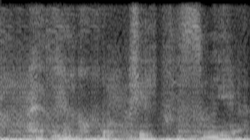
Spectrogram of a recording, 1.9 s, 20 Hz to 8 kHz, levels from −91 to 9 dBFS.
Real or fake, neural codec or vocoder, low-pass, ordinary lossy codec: fake; codec, 16 kHz, 1 kbps, FunCodec, trained on Chinese and English, 50 frames a second; none; none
